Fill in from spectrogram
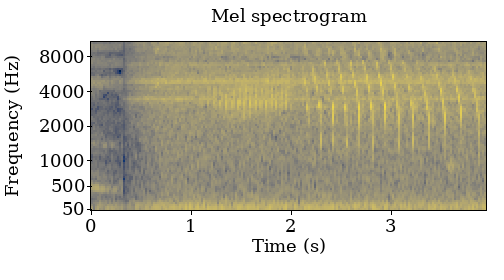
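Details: Belgian canary song that begins after a short stretch of hiss: a run of quick, high, downward-sweeping notes repeated several times a second, with a steady background hum.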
